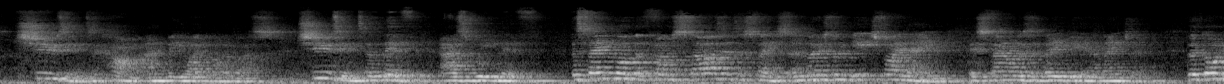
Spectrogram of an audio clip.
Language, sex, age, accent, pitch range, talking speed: English, male, 30-49, British, 170-215 Hz, 195 wpm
